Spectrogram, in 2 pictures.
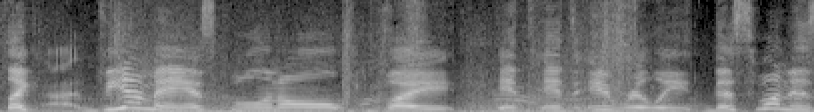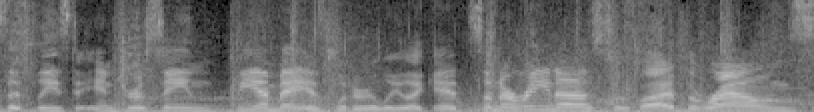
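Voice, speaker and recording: A woman live streaming a game, chatting casually with viewers in an expressive, playful way. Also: high voice, a little fast, hardly any pauses, background noise. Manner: expressive, playful exclamations and pleading.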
